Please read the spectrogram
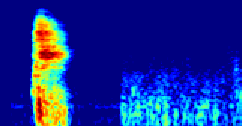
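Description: A single short, sharp burst of a person's breath, about a quarter of a second long, near the start.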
